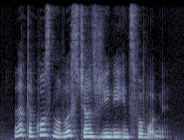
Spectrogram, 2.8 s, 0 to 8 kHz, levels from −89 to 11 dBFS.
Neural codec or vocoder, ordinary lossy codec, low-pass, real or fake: codec, 16 kHz, 1 kbps, FunCodec, trained on LibriTTS, 50 frames a second; none; none; fake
